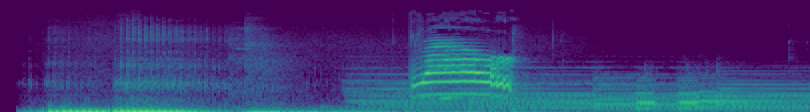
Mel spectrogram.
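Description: A cat purring for about a second, then a single meow about two seconds in, over a short musical logo sting whose held chord fades out.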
